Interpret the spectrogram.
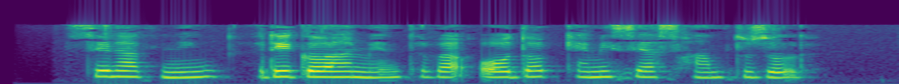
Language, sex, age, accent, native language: Uzbek, female, 18-24, Andijon, Uzbek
